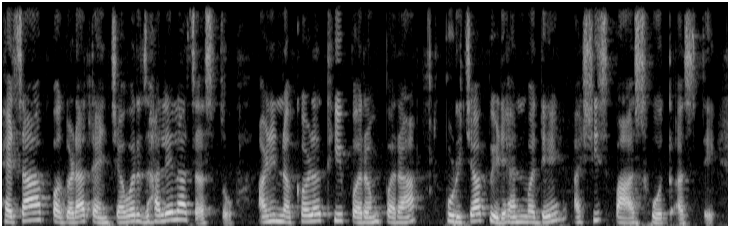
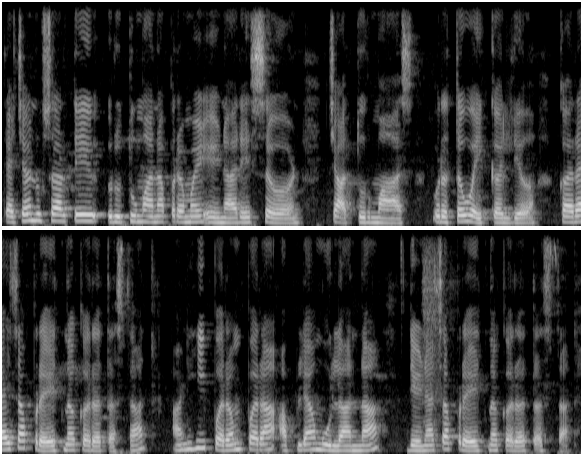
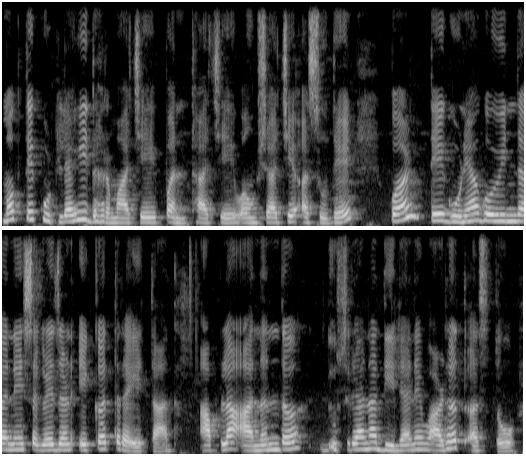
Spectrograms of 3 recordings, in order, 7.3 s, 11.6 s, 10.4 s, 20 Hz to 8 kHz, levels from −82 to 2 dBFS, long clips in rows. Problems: none marked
